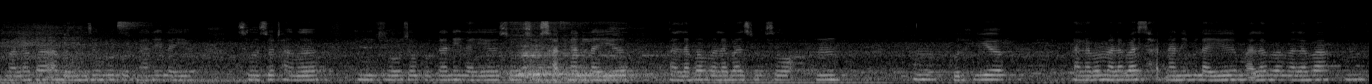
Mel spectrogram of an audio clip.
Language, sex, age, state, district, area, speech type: Bodo, female, 18-30, Assam, Chirang, rural, spontaneous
